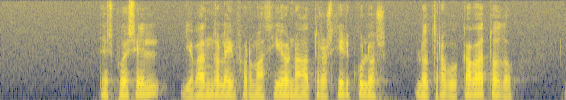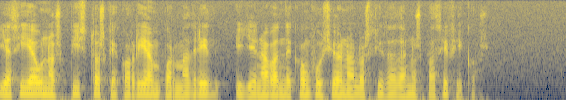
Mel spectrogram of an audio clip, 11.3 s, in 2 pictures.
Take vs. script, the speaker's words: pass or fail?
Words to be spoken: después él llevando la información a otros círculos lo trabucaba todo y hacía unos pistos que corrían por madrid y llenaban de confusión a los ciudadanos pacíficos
pass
